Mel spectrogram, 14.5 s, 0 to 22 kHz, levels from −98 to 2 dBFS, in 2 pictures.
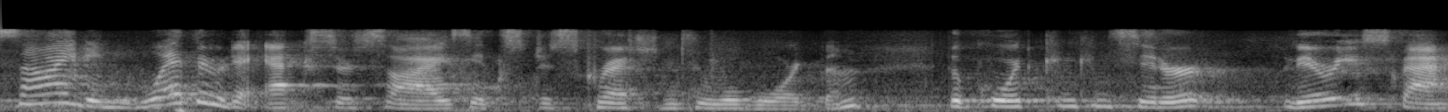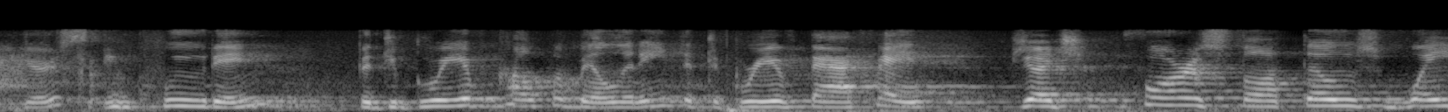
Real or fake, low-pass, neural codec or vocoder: fake; 7.2 kHz; codec, 16 kHz, 2 kbps, X-Codec, HuBERT features, trained on balanced general audio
